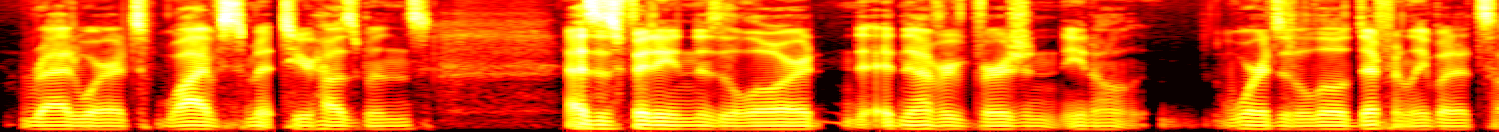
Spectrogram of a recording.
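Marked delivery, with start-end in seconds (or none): none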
